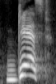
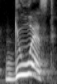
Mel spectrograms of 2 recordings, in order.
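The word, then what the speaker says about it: guest: गेस्ट, इसको बोला जाएगा गेस्ट, ना कि ग्यूएस्ट, ग्यूएस्ट, इसमें यू की कोई आवाज नहीं आ रही है, इसमें हम बोल रहे हैं गेस्ट बोल रहे हैं।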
